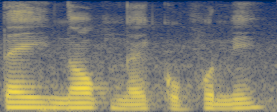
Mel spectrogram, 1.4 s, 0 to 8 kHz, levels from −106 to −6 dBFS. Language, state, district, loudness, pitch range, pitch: Kokborok, Tripura, Dhalai, -18 LUFS, 110-130 Hz, 120 Hz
